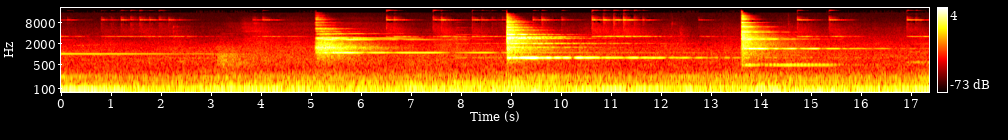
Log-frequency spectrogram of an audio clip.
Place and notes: Site-specific performance in the tunnels below this square, made at the end of the 'Urban Sound Ecology' workshop organized by the Muzeum Sztuki of Lodz Poland
Łódź, Poland, 10 April 2012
